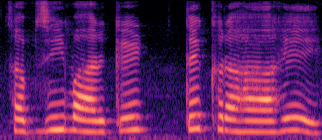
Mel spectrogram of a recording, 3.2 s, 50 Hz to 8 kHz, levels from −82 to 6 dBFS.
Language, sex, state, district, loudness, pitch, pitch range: Hindi, female, Madhya Pradesh, Bhopal, -15 LUFS, 250 Hz, 235-270 Hz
